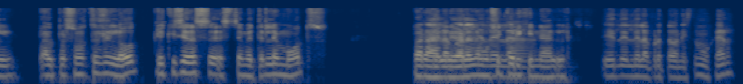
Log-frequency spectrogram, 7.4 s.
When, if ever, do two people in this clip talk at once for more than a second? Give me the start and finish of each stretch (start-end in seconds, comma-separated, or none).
4.3-5.5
